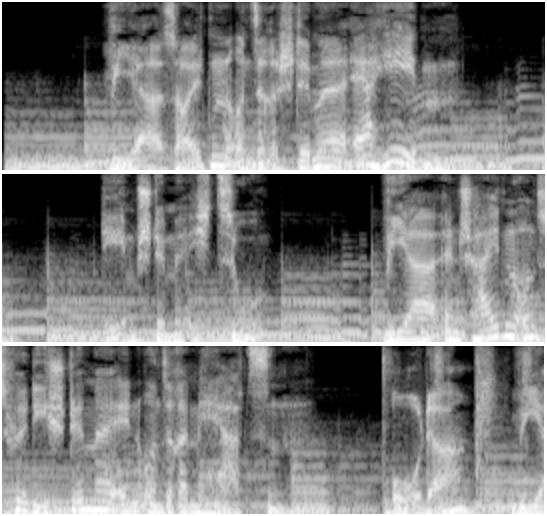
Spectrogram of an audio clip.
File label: German Voice Over bass voiceover promotion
